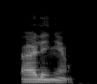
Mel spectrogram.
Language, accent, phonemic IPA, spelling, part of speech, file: French, France, /a.le.njɛ̃/, aalénien, adjective, LL-Q150 (fra)-aalénien.wav
- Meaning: Aalenian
